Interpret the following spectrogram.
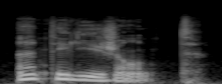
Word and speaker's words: intelligente: When you put this well, actually you will pronounce the final T, okay, but you don't pronounce this here. Intelligente.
